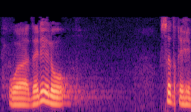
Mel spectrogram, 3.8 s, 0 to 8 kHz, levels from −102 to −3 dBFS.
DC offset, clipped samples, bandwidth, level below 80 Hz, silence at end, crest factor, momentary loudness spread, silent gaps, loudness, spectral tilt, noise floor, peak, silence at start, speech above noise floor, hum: under 0.1%; under 0.1%; 5.4 kHz; -66 dBFS; 0 s; 18 dB; 15 LU; none; -23 LUFS; -11.5 dB/octave; -60 dBFS; -8 dBFS; 0.2 s; 39 dB; none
